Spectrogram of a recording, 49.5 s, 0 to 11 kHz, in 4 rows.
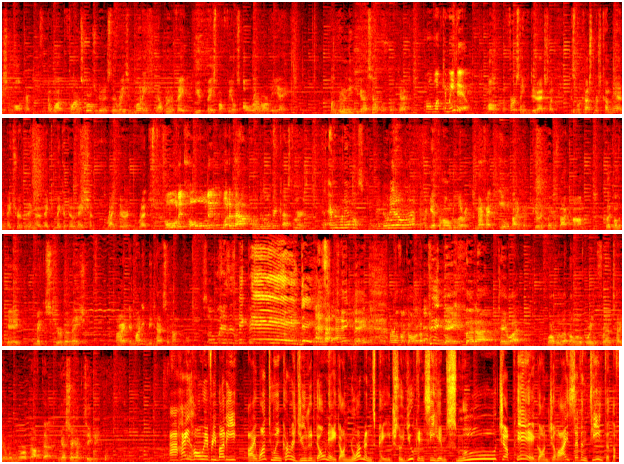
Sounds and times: Music: 0:00.0 - 0:49.5.

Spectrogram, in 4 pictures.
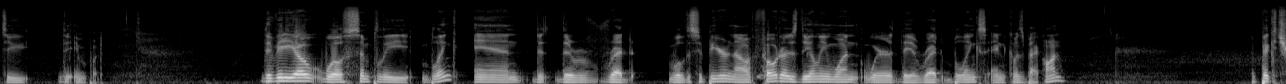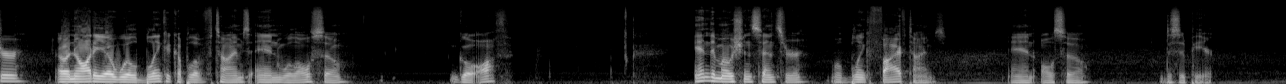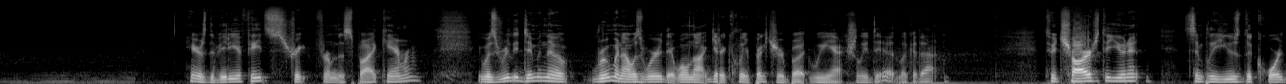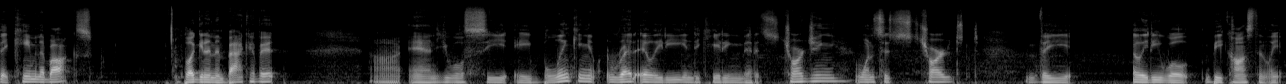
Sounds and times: Speech: 0:00.0 - 0:01.1, 0:02.6 - 0:10.7, 0:12.5 - 0:16.4, 0:17.4 - 0:18.0, 0:19.8 - 0:23.8, 0:24.5 - 0:25.0, 0:27.6 - 0:35.2, 0:36.2 - 0:39.6, 0:40.3 - 0:41.4, 0:42.3 - 0:51.4.

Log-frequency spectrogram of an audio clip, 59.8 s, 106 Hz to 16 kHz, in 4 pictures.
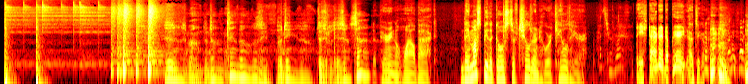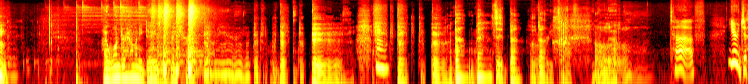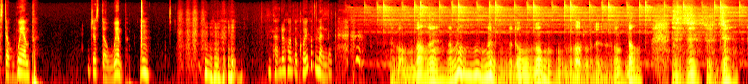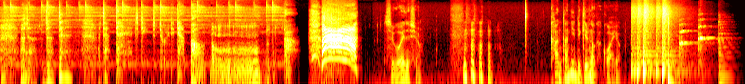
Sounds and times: Music: 0:00.1 - 0:03.7, 0:16.0 - 0:19.5, 0:37.1 - 0:50.6, 0:57.5 - 0:59.7
Speech: 0:03.3 - 0:15.2, 0:17.0 - 0:19.8, 0:25.6 - 0:28.9, 0:37.8 - 0:42.8, 0:48.7 - 0:50.7, 0:52.6 - 0:53.3, 0:55.9 - 0:57.3.

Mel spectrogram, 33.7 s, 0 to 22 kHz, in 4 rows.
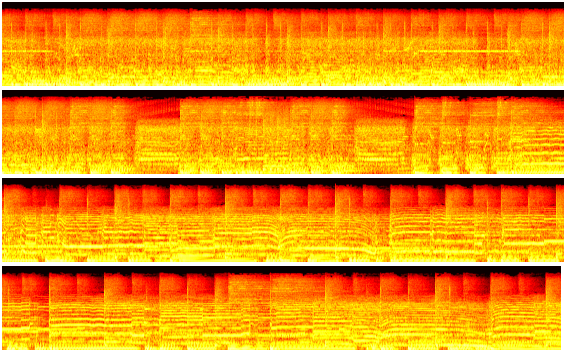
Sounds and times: Guitar: 0:00.0 - 0:33.6.

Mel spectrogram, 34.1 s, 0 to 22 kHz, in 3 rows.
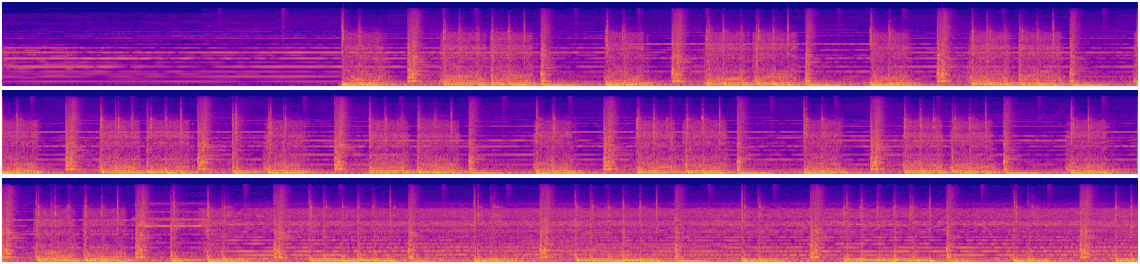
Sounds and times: Music: 0:00.0 - 0:34.0.

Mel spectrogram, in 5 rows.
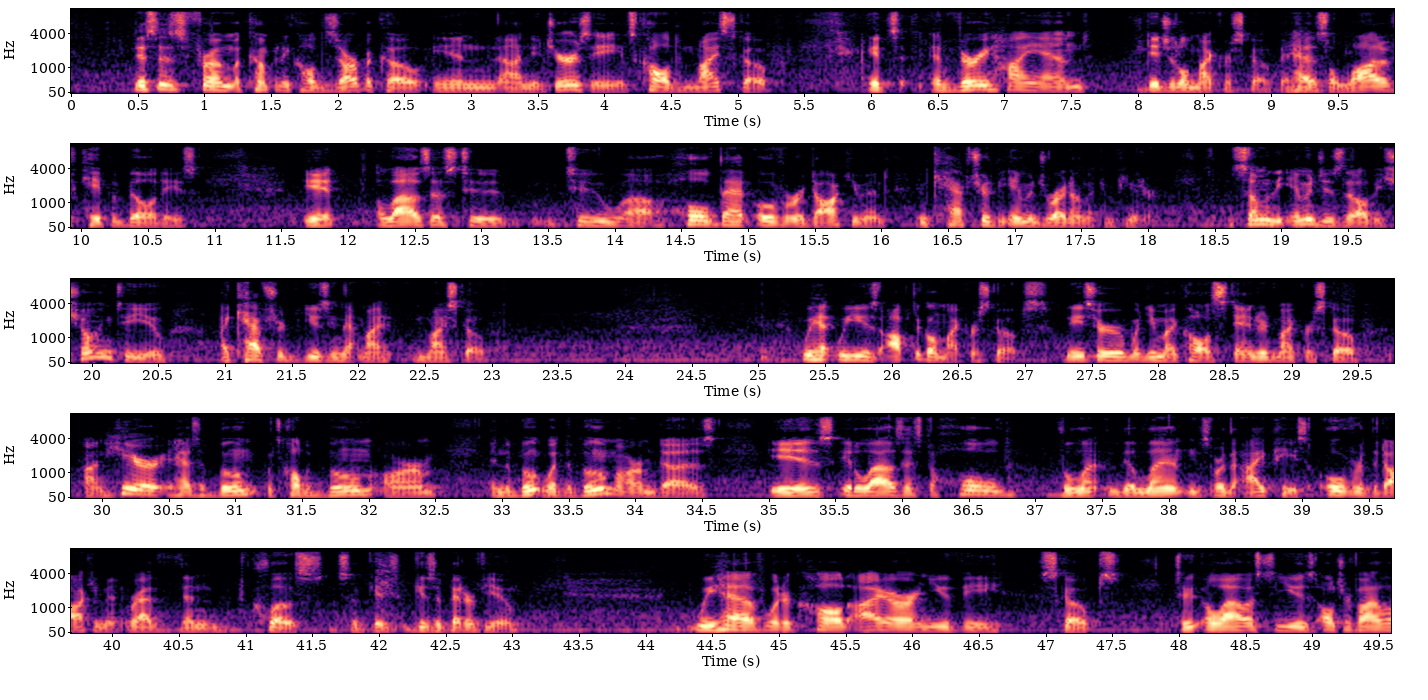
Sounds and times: Speech: 0:00.5 - 0:05.3, 0:06.0 - 0:10.9, 0:11.7 - 0:23.1, 0:25.0 - 0:43.1, 0:44.3 - 0:49.5.

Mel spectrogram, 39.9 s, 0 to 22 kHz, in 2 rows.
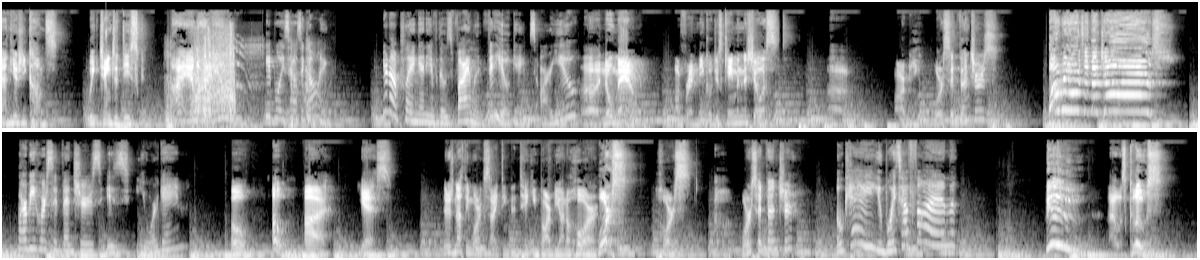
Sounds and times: Speech: 0:04.4 - 0:05.5, 0:13.8 - 0:14.2, 0:14.9 - 0:16.6, 0:17.5 - 0:19.5, 0:20.2 - 0:23.0, 0:23.8 - 0:26.4, 0:27.3 - 0:33.2, 0:33.9 - 0:35.8, 0:37.4 - 0:39.3.

